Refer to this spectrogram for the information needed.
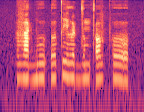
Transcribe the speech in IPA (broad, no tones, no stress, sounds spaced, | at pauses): v a ɡ͡b u ʔ ʊ t̪ i l o ɖ d o m tʼ ɔ v pʰ o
